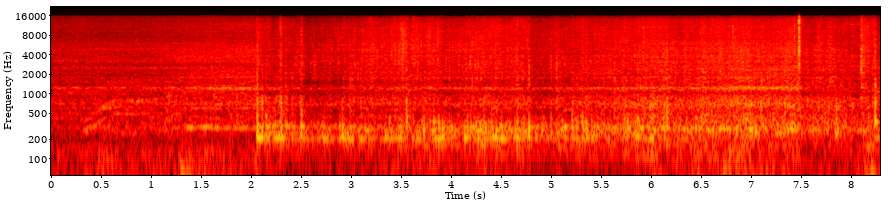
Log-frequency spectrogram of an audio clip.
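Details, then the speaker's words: Shimizu water pump restarted after running dry, suction pipes emptied, without manual priming: motor spins to steady hum, then gurgles and clicks as water is drawn in; self-primes and delivers normally. "Rupanya masih bisa ya kawan-kawan jadi saya cukup terkesan ya Sehingga pompa ini memang enggak merepotkan kita meskipun Tadi sempet kehabisan air"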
